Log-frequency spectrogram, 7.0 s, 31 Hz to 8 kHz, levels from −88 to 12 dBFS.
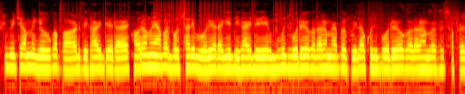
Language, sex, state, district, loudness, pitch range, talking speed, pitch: Hindi, male, Uttar Pradesh, Ghazipur, -13 LUFS, 135-145 Hz, 225 wpm, 140 Hz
